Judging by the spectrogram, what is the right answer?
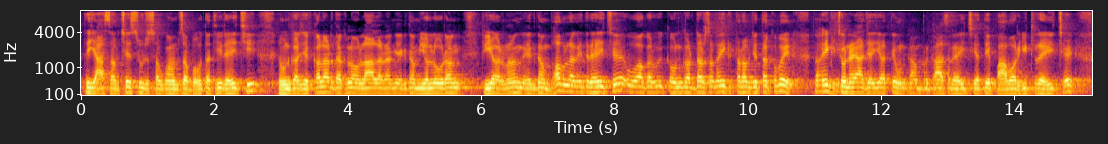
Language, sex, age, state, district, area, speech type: Maithili, male, 30-45, Bihar, Darbhanga, rural, spontaneous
